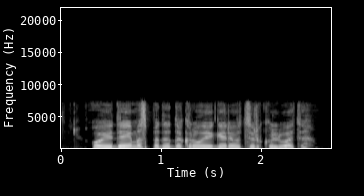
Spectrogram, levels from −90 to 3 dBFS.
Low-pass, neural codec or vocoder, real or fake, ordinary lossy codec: 7.2 kHz; none; real; Opus, 64 kbps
